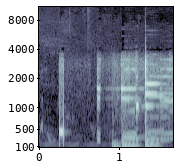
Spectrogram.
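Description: Several short telephone keypad tones dial out to the Rodez town hall, spaced with a brief pause, then a denser run of tones overlapping near the end.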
